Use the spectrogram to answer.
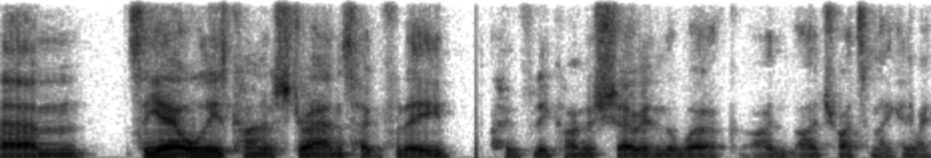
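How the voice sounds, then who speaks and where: In a London accent, a man speaks at a fairly quick pace with a fairly low pitch and monotone, flat intonation. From east London (Barking, Hainault). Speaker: artist. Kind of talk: casual interview.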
